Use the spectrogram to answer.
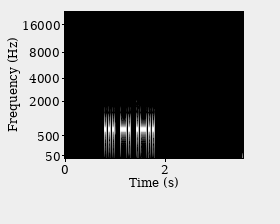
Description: Morse code, heard as a keyed tone, about 30 wpm, 700 Hz. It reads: SNL
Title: USA Call Sign Postfixes - 3 Letters 30wpm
